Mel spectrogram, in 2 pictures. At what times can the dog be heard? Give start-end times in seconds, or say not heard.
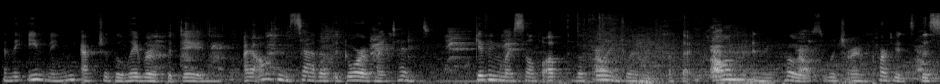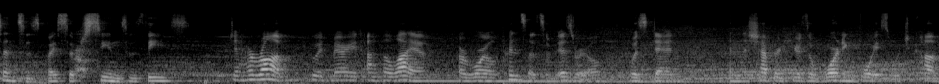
1.2-10.6.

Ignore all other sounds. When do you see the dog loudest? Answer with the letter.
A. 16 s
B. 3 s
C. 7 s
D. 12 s
C.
